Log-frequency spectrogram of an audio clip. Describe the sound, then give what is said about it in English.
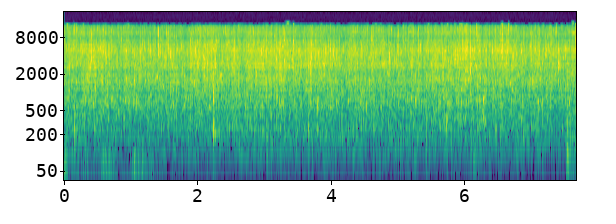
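Spring water from a fountainhead trickles steadily into a carved tree log trough, a continuous splashing babble with an even level throughout and no voices. The water is very clean and extremely cold. “This fountainhead is providing us with very clean water that's extremely cold, really cold”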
